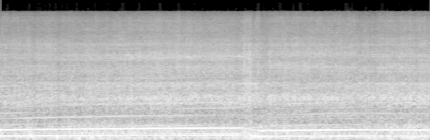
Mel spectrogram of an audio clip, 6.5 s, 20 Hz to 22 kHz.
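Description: A Gen 1 Yamaha R6 motorcycle held at high RPM produces a loud, sustained whining engine tone that dips briefly in pitch midway, as if shifting, then holds steady again, with no talking.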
